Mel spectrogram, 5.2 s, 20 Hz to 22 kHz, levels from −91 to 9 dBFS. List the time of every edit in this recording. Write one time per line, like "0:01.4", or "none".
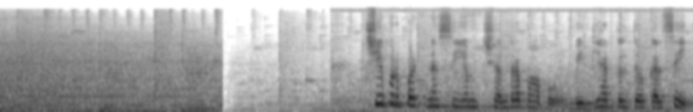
none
